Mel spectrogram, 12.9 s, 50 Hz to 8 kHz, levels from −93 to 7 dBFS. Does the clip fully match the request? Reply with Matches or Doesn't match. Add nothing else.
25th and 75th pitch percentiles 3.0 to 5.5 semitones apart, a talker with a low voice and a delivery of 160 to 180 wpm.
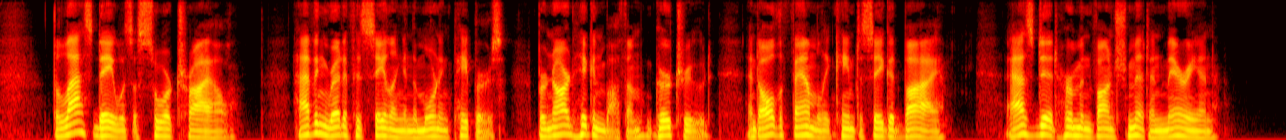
Matches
